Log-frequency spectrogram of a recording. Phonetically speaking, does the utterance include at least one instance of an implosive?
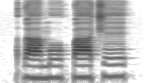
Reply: yes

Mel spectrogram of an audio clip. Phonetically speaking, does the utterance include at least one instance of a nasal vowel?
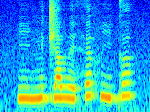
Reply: no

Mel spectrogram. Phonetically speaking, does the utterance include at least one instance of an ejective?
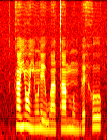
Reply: no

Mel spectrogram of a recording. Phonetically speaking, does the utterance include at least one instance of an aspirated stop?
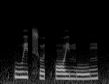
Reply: yes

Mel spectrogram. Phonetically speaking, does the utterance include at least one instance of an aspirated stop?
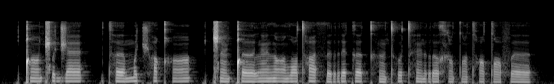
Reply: yes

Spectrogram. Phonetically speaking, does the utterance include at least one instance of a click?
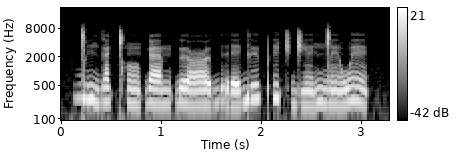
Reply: yes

